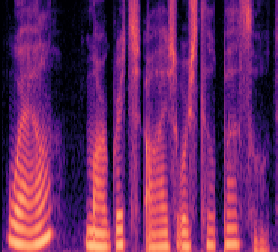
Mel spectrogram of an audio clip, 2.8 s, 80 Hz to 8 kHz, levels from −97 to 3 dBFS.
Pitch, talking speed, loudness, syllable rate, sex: 170 Hz, 130 wpm, -18 LUFS, 4.3 syllables/s, female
